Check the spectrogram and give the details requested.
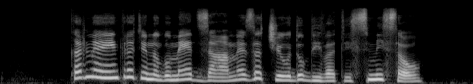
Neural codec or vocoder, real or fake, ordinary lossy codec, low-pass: codec, 32 kHz, 1.9 kbps, SNAC; fake; none; 14.4 kHz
